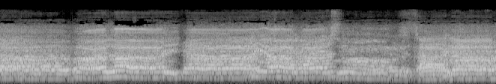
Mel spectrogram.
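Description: Men chanting a Sufi devotional chant through a microphone and loudspeaker, in melodic phrases of a second or two with short breaks between them.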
